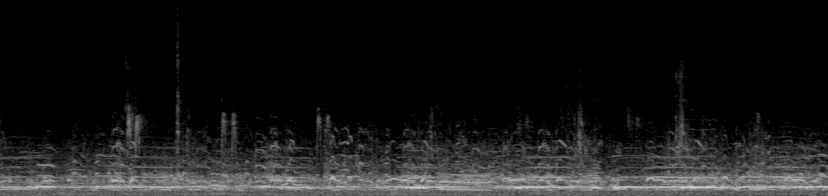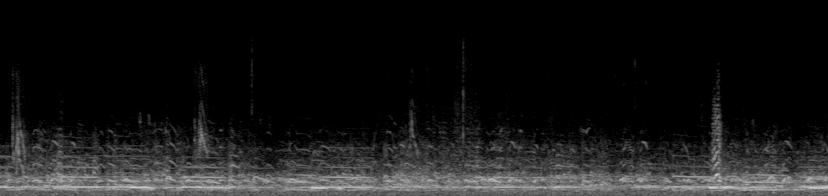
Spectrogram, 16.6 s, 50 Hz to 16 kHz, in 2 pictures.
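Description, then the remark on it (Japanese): A flock of swans returning after 3 p.m. to Izunuma in Japan under a pink sunset calls continuously, a dense overlapping chorus of honking whoops with occasional louder, sharper cries standing out. No one speaks. “午後3時過ぎ、遠くから群れが帰ってきました。”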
